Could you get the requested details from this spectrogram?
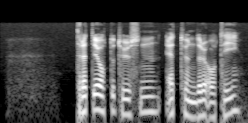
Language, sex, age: Norwegian, male, 26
